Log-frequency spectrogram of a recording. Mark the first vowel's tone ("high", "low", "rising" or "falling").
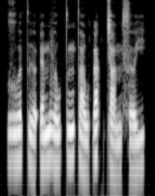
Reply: rising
